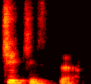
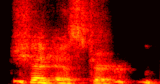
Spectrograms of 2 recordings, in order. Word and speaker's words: Chichester: It's Chichester. The emphasis is on the chick, as in chick. Got it. Chichester.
